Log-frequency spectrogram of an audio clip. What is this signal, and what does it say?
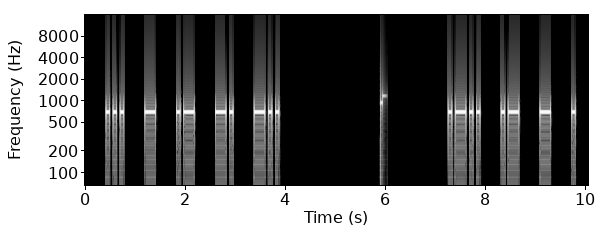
Morse code, heard as a keyed tone, about 17 wpm, spaced as for 12 wpm, 700 Hz. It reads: STAND LATE
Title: 2x Character Spacing - Top 300 Words - 17wpm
